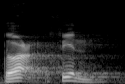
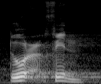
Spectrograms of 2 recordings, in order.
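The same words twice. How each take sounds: First: The first vowel is a rounded 'u' sound. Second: The same.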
